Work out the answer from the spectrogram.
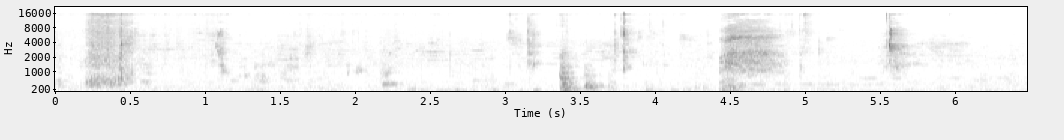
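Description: Close-up eating sounds: a person chewing pork and rice, with wet mouth clicks and smacks and a few louder noisy bursts scattered through.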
